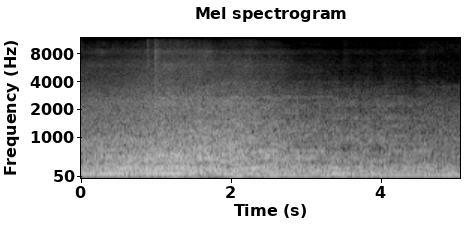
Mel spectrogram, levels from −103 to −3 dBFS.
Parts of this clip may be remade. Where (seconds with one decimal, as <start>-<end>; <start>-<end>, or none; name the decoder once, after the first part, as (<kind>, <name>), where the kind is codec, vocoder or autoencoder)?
1.5-4.6 (codec, SNAC)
